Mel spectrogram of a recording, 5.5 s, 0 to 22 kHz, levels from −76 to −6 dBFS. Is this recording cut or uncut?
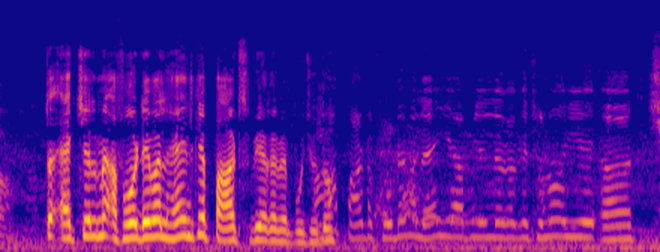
uncut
